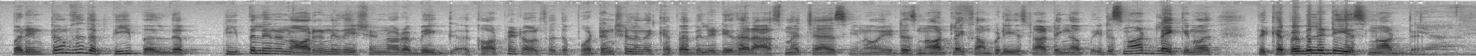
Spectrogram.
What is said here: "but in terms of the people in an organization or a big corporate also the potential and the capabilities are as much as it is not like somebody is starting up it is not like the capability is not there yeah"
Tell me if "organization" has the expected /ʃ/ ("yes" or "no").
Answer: yes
